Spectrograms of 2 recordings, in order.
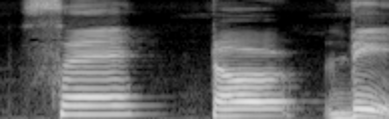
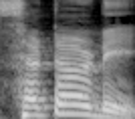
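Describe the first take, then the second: First: Saturday very slowly as স্যা, টার, ডে with pauses; three-part split. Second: Said in the usual way. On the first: Shown as a demonstration. Teacher shows three syllables, very slow broken Saturday. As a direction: stretch and separate each syllable of Saturday. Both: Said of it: "তিনটে পার্টে যাবে".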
